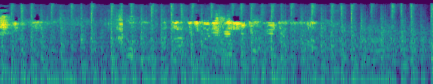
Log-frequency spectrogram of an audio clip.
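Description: Background music with a steady beat over a continuous deep bass.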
